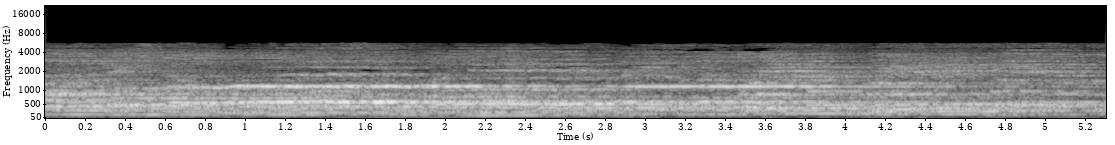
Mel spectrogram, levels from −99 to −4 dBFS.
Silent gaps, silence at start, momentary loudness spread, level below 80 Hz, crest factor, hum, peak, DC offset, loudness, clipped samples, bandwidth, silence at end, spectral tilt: none; 0 s; 8 LU; -62 dBFS; 16 dB; none; -6 dBFS; under 0.1%; -21 LUFS; under 0.1%; 5.8 kHz; 0 s; -11 dB/octave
